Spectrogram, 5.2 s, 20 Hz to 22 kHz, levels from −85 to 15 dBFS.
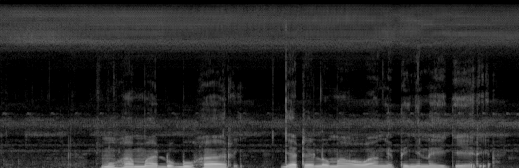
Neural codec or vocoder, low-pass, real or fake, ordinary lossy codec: vocoder, 44.1 kHz, 128 mel bands every 256 samples, BigVGAN v2; none; fake; none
